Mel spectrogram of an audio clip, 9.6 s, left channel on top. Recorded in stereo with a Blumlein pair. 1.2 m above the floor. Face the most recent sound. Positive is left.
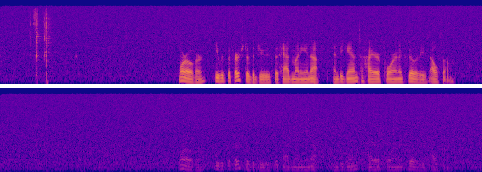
turn(degrees=45)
